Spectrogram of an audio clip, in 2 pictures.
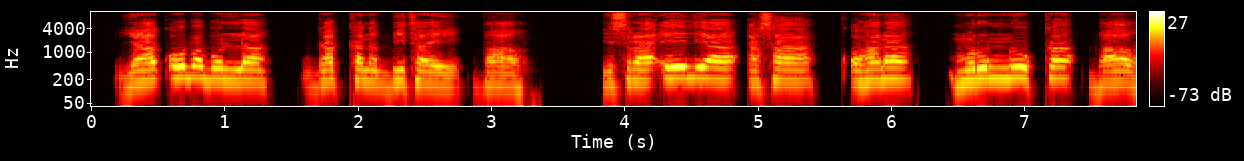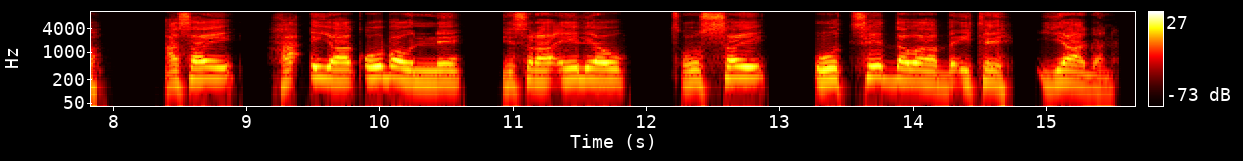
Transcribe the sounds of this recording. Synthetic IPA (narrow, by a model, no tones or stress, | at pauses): jaːkʼo̞ːbɐbɔlːɐ | ɡɐkːɐnɐbɪt̪ɐjbaːwɐ | ʔɪsɾaːʔe̞ːlɪjaːɐsaːkʼɔɦɐnɐ | mʊɾʊnːuːkːɐbaːwɐ | ʔɐsɐj | hɐʔːɪjaːkʼo̞ːbɐwnːɛ | ɪsɾaːʔeːlɪjɐw | t͡sʼo̞ːsːɐj | o̞ːt͡sːe̞ːd̪ːɐwaːbɛʔɪt̪ɛ | jaːɡɐ̰nɐ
